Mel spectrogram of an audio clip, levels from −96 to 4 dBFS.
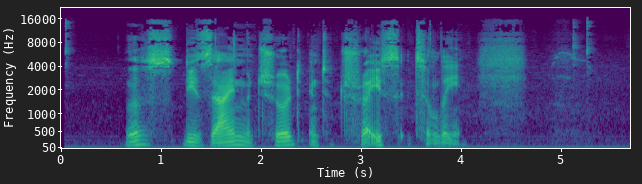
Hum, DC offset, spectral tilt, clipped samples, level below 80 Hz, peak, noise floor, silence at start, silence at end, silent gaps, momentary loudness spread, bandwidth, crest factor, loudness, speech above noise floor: none; under 0.1%; -1.5 dB/octave; under 0.1%; -58 dBFS; -2 dBFS; -62 dBFS; 0.05 s; 0.4 s; none; 22 LU; 16 kHz; 24 dB; -22 LUFS; 38 dB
